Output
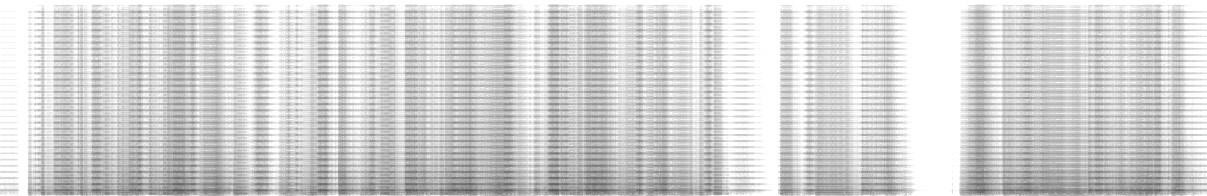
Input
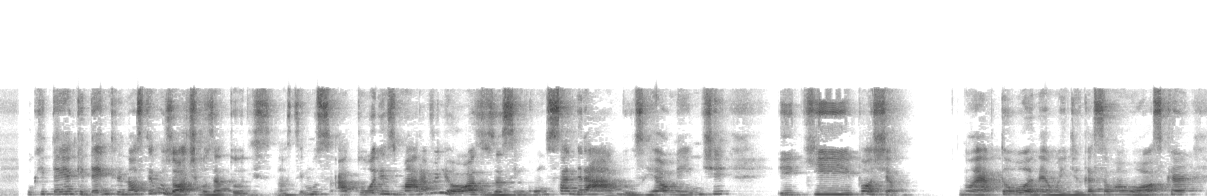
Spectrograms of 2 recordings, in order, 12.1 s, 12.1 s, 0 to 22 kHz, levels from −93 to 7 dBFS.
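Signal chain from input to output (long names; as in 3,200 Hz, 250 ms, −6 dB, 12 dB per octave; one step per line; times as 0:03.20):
samples sorted by size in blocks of 64 samples
high-pass filter 330 Hz 24 dB per octave
0:07.96–0:08.84: downward compressor 6 to 1, threshold −32 dBFS, peak gain reduction 11.5 dB
level −6.5 dB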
